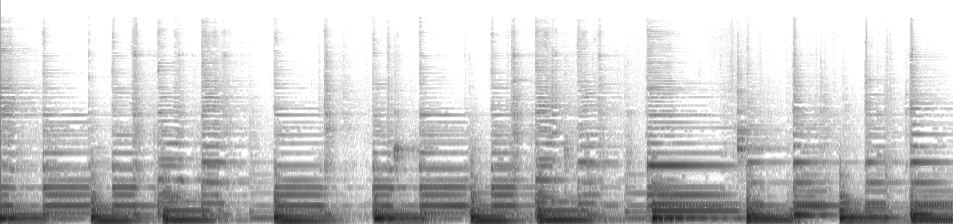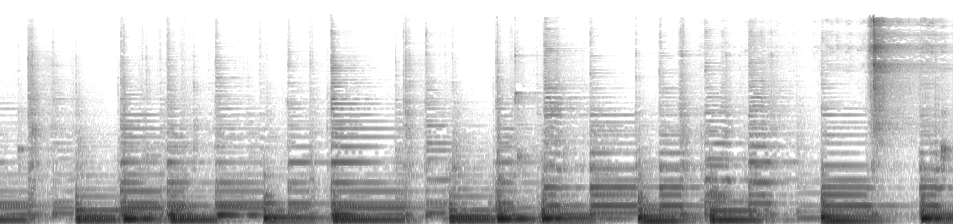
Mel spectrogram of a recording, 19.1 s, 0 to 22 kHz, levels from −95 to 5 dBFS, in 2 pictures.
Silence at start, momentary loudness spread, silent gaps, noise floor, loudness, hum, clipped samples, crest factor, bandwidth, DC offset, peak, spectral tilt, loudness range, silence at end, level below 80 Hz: 0 s; 12 LU; none; -39 dBFS; -20 LUFS; none; under 0.1%; 18 dB; 16 kHz; under 0.1%; -2 dBFS; -8.5 dB/octave; 2 LU; 0 s; -26 dBFS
